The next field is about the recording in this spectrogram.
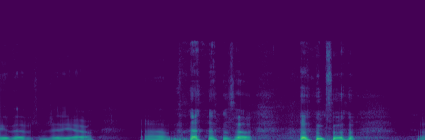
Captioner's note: laughter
